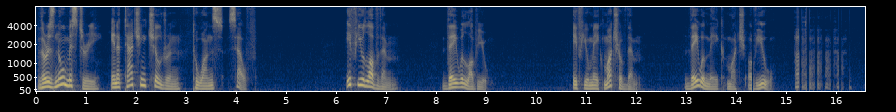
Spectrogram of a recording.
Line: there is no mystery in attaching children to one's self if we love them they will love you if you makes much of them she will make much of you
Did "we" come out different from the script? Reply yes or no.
yes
